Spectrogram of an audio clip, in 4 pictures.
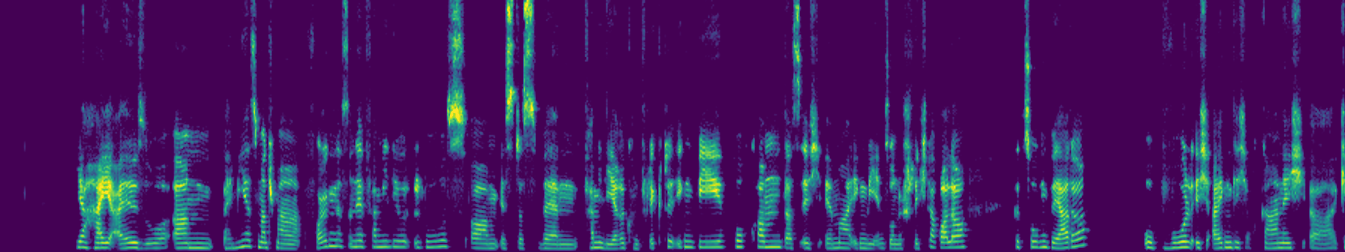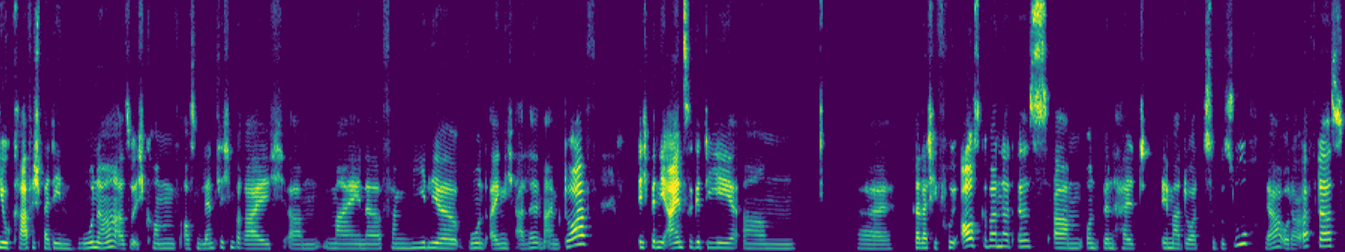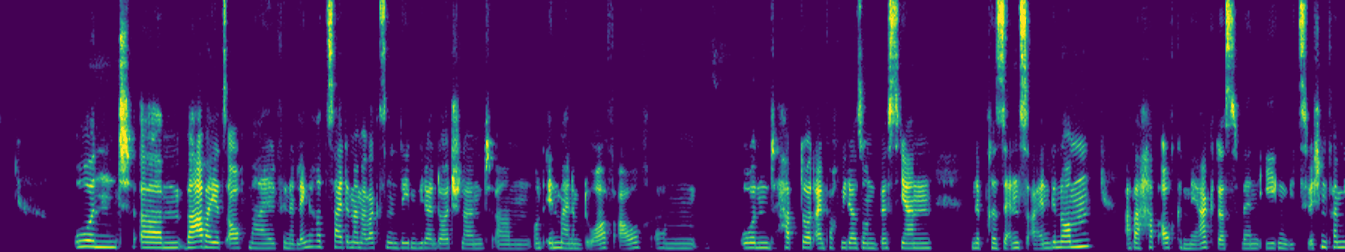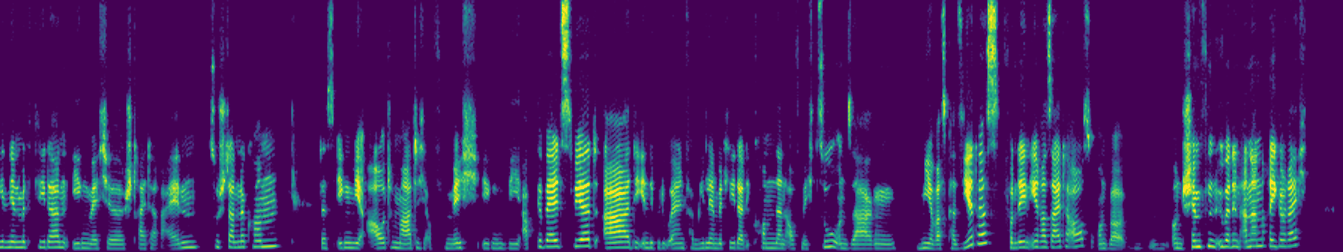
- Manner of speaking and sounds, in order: other background noise
- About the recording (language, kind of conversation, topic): German, advice, Wie können wir Rollen und Aufgaben in der erweiterten Familie fair aufteilen?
